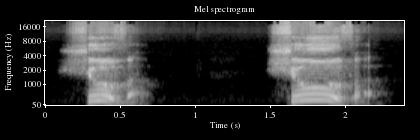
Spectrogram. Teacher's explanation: Aqui a gente tem força no chu. Essa que é a sílaba tônica, então.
